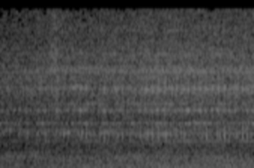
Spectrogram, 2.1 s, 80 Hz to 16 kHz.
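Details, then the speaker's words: Salvaged sealed fridge compressor after oil drain, flush and refill, run on a vacuum gauge set: quiet, even low hum with no knocking, pulling to full vacuum rather than the 20–25 a faulty unit makes, so valves and mechanism are judged good. "If it's faulty, usually it might make 20, 25, but when they pull all the way down like that, I have good confidence that there's nothing wrong with the valves or the mechanism."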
